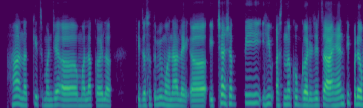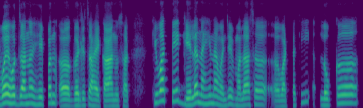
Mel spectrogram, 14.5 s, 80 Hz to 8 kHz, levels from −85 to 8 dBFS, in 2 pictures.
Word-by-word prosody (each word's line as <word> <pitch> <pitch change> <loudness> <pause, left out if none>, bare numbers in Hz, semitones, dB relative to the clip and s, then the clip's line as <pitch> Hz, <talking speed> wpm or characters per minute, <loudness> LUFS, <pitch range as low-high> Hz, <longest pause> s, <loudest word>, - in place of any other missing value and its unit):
हां. 205 +2 0
नक्कीच, 170 +3 -8
म्हणजे 165 +1 -5
अ, 160 -2 +1
मला 160 +1 -4
कळलं, 160 -2 -3 0.5
की 165 - -9
जसं 165 +3 -6
तुम्ही 185 +2 -7
म्हणाले 165 -3 -2
अ, 150 +1 +2
इच्छाशक्ती 225 +5 -2
ही 205 +3 -4
असणं 185 +2 -3
खूप 190 -1 -7
गरजेचं 170 -1 0
आहे 160 +1 +7
आणि 190 +3 0
ती 235 - -6
प्रबळ 210 +3 +6
होत 220 0 +5
जाणं 210 +1 +4
हे 190 0 0
पण 225 0 +1
अ, 160 +2 +5
गरजेचं 165 +1 +1
आहे 160 -2 +3
काळानुसार 150 -1 +3 0.5
किंवा 260 +5 +5 0.2
ते 275 +2 +1
केलं 185 +7 +4
नाही 215 -1 -2
ना, 210 -2 -1
म्हणजे 175 +3 -3
मला 170 +2 +1
असं 185 0 -2 0.2
अ, 140 - -4
वाटतं, 150 +2 -4
की 250 +3 -14
अ, - - -18
लोकं 220 +7 -1
175 Hz, 170 wpm, -25 LUFS, 160-210 Hz, 0.5 s, आहे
